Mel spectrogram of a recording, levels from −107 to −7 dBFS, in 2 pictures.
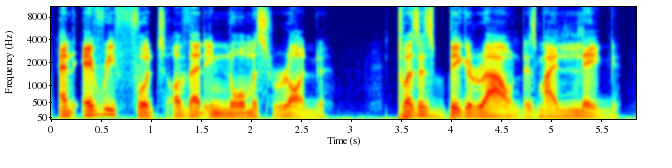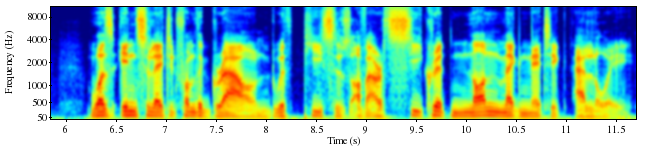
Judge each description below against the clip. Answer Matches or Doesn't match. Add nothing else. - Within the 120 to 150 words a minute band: Matches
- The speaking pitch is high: Doesn't match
